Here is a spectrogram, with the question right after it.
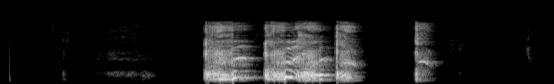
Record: three_cough_length: 5.5 s
three_cough_amplitude: 32668
three_cough_signal_mean_std_ratio: 0.42
survey_phase: beta (2021-08-13 to 2022-03-07)
age: 18-44
gender: Male
wearing_mask: 'No'
symptom_cough_any: true
symptom_sore_throat: true
smoker_status: Never smoked
respiratory_condition_asthma: true
respiratory_condition_other: false
recruitment_source: REACT
submission_delay: 1 day
covid_test_result: Negative
covid_test_method: RT-qPCR
influenza_a_test_result: Negative
influenza_b_test_result: Negative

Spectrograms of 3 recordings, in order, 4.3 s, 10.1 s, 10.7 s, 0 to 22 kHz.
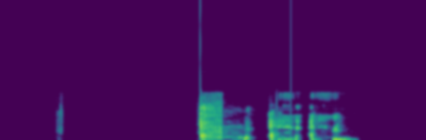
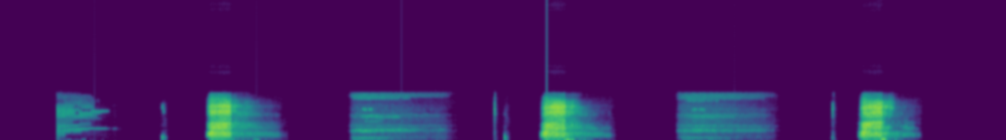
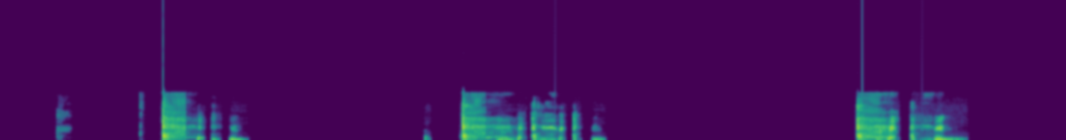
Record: cough_length: 4.3 s
cough_amplitude: 32768
cough_signal_mean_std_ratio: 0.3
exhalation_length: 10.1 s
exhalation_amplitude: 31262
exhalation_signal_mean_std_ratio: 0.26
three_cough_length: 10.7 s
three_cough_amplitude: 32768
three_cough_signal_mean_std_ratio: 0.26
survey_phase: beta (2021-08-13 to 2022-03-07)
age: 18-44
gender: Female
wearing_mask: 'No'
symptom_cough_any: true
symptom_runny_or_blocked_nose: true
symptom_sore_throat: true
symptom_abdominal_pain: true
symptom_fatigue: true
symptom_fever_high_temperature: true
symptom_change_to_sense_of_smell_or_taste: true
symptom_loss_of_taste: true
symptom_onset: 3 days
smoker_status: Ex-smoker
respiratory_condition_asthma: true
respiratory_condition_other: false
recruitment_source: Test and Trace
submission_delay: 2 days
covid_test_result: Positive
covid_test_method: RT-qPCR
covid_ct_value: 12.9
covid_ct_gene: ORF1ab gene
covid_ct_mean: 13.3
covid_viral_load: 44000000 copies/ml
covid_viral_load_category: High viral load (>1M copies/ml)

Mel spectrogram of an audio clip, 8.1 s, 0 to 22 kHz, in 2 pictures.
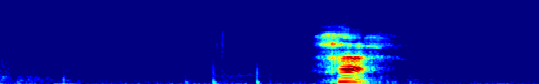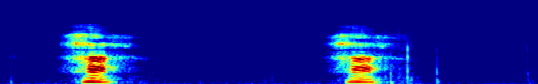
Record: exhalation_length: 8.1 s
exhalation_amplitude: 3069
exhalation_signal_mean_std_ratio: 0.26
survey_phase: alpha (2021-03-01 to 2021-08-12)
age: 65+
gender: Male
wearing_mask: 'No'
symptom_none: true
smoker_status: Never smoked
respiratory_condition_asthma: false
respiratory_condition_other: false
recruitment_source: REACT
submission_delay: 2 days
covid_test_result: Negative
covid_test_method: RT-qPCR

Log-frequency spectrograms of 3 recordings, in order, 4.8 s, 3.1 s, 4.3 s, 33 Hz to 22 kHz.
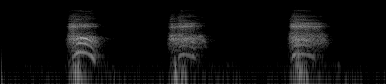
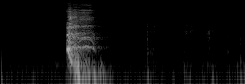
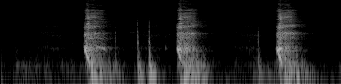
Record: exhalation_length: 4.8 s
exhalation_amplitude: 1831
exhalation_signal_mean_std_ratio: 0.4
cough_length: 3.1 s
cough_amplitude: 3480
cough_signal_mean_std_ratio: 0.24
three_cough_length: 4.3 s
three_cough_amplitude: 5101
three_cough_signal_mean_std_ratio: 0.37
survey_phase: beta (2021-08-13 to 2022-03-07)
age: 45-64
gender: Female
wearing_mask: 'No'
symptom_none: true
smoker_status: Never smoked
respiratory_condition_asthma: false
respiratory_condition_other: false
recruitment_source: REACT
submission_delay: 2 days
covid_test_result: Negative
covid_test_method: RT-qPCR
influenza_a_test_result: Negative
influenza_b_test_result: Negative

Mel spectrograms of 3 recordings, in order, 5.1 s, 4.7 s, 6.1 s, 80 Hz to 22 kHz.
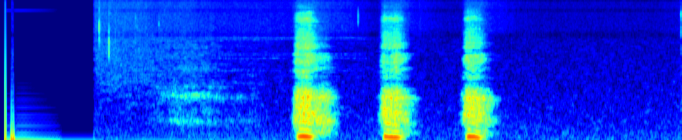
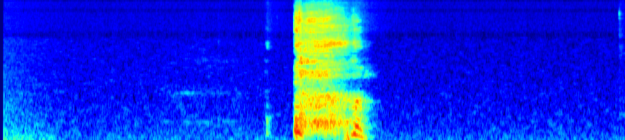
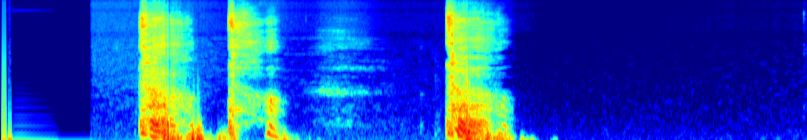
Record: exhalation_length: 5.1 s
exhalation_amplitude: 12206
exhalation_signal_mean_std_ratio: 0.49
cough_length: 4.7 s
cough_amplitude: 32768
cough_signal_mean_std_ratio: 0.26
three_cough_length: 6.1 s
three_cough_amplitude: 32768
three_cough_signal_mean_std_ratio: 0.41
survey_phase: beta (2021-08-13 to 2022-03-07)
age: 18-44
gender: Female
wearing_mask: 'No'
symptom_none: true
symptom_onset: 3 days
smoker_status: Never smoked
respiratory_condition_asthma: false
respiratory_condition_other: false
recruitment_source: REACT
submission_delay: 1 day
covid_test_result: Negative
covid_test_method: RT-qPCR
influenza_a_test_result: Negative
influenza_b_test_result: Negative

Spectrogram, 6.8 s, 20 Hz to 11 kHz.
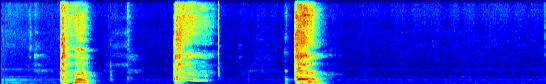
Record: three_cough_length: 6.8 s
three_cough_amplitude: 32768
three_cough_signal_mean_std_ratio: 0.29
survey_phase: beta (2021-08-13 to 2022-03-07)
age: 65+
gender: Female
wearing_mask: 'No'
symptom_cough_any: true
symptom_runny_or_blocked_nose: true
smoker_status: Ex-smoker
respiratory_condition_asthma: false
respiratory_condition_other: false
recruitment_source: Test and Trace
submission_delay: 1 day
covid_test_result: Positive
covid_test_method: RT-qPCR
covid_ct_value: 19.0
covid_ct_gene: ORF1ab gene
covid_ct_mean: 19.6
covid_viral_load: 380000 copies/ml
covid_viral_load_category: Low viral load (10K-1M copies/ml)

